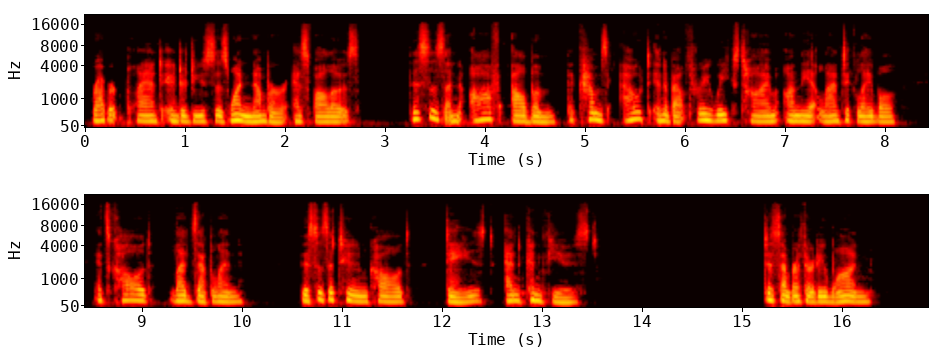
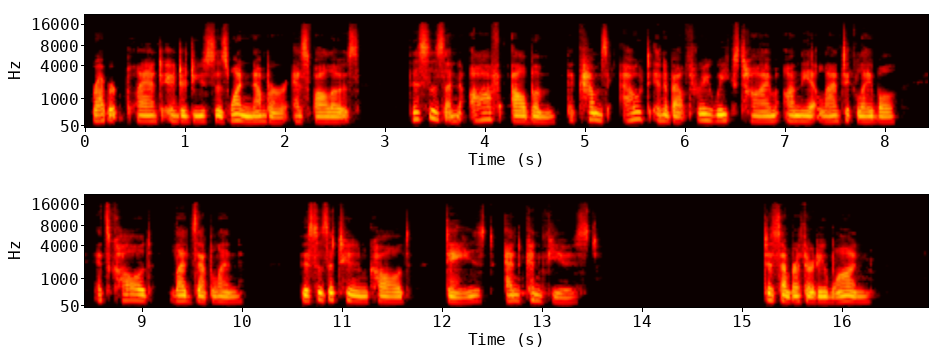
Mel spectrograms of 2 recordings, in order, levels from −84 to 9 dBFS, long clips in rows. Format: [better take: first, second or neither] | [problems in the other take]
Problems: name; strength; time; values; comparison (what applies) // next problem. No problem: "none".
first | thin; somewhat; fading below 300 Hz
